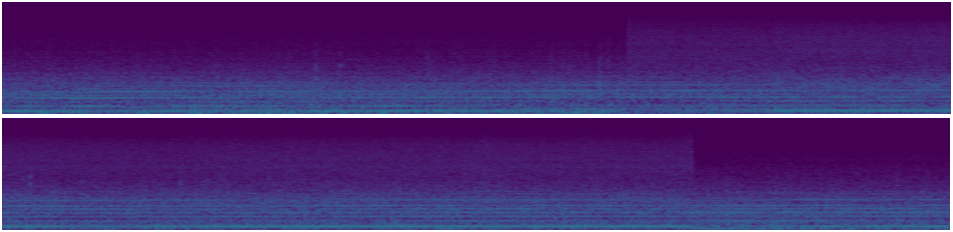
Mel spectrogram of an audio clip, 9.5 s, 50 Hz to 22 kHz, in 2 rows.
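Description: An old Porsche in Forza Horizon 5 drives at a steady engine drone with long gearing, holding a constant pitch and loudness throughout, with no talk.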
